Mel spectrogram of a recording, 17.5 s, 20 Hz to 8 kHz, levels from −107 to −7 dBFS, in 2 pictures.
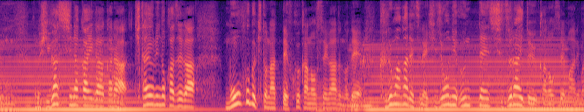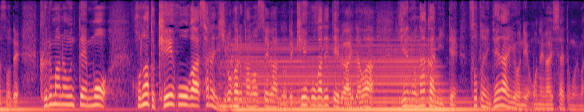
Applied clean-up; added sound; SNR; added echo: none; Bowed string instrument; 2 dB; none.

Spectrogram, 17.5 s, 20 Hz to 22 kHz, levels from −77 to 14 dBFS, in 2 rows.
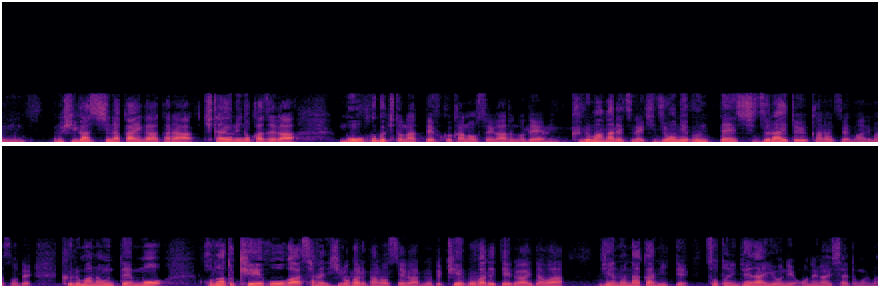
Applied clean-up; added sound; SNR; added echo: neural separator model SepFormer DNS4.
